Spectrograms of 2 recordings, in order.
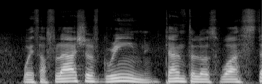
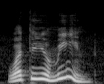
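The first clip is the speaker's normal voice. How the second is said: high gentle pony voice; a high worried young mare; concerned filly; 10 semitones higher than usual. Acted. Tiptoe questions Jigsaw.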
